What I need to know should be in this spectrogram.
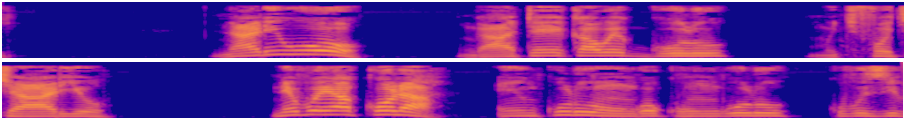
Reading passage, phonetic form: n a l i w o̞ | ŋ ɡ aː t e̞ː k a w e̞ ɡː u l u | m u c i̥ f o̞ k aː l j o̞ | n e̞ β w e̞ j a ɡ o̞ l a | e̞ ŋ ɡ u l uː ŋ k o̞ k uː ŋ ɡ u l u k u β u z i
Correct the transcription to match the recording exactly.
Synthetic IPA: n a l i w o̞ | ŋ ɡ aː t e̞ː k a w e̞ ɡː u l u | m u c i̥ f o̞ c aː l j o̞ | n e̞ β w e̞ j a k o̞ l a | e̞ ŋ k u l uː ŋ ɡ o̞ k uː ŋ ɡ u l u k u β u z i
